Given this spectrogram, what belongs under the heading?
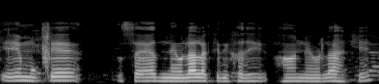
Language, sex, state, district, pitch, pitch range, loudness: Sadri, male, Chhattisgarh, Jashpur, 165 Hz, 155-180 Hz, -22 LUFS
